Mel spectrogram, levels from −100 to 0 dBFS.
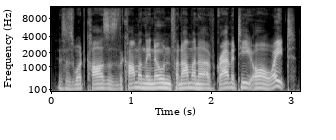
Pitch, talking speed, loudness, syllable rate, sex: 130 Hz, 230 wpm, -19 LUFS, 6.9 syllables/s, male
